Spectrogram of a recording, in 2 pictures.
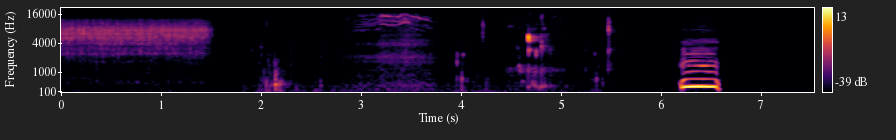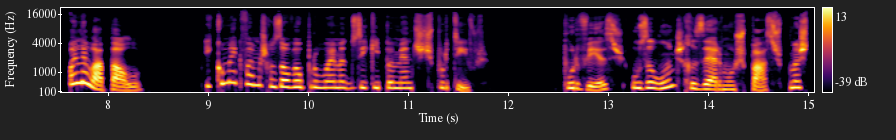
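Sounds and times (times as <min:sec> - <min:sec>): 
running water hissing from a drinking fountain: 0:00.0 - 0:01.6
wet slurping and gulping of drinking water: 0:02.7 - 0:05.6
speech: 0:07.8 - 0:08.4, 0:09.0 - 0:11.8, 0:12.6 - 0:15.0.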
